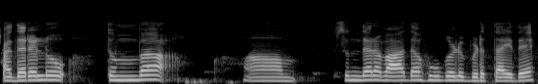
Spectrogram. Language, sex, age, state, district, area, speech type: Kannada, female, 45-60, Karnataka, Bangalore Urban, rural, spontaneous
